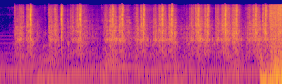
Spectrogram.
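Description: Clicking sound effect: a quick series of sharp clicks, several a second, over a faint low steady tone.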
